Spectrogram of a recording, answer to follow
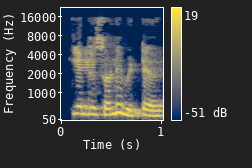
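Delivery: ordinary delivery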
